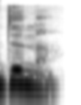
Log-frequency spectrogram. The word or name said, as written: demain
